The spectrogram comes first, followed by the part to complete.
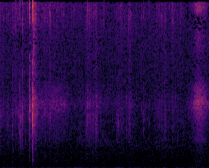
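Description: Quiet room tone with one sharp click a little over half a second in, followed by a few faint, scattered ticks.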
